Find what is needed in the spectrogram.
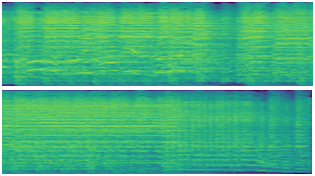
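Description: Live Tierra Caliente band music for dancing, with brass over a deep bass line. The bass line fades out shortly before the end.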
